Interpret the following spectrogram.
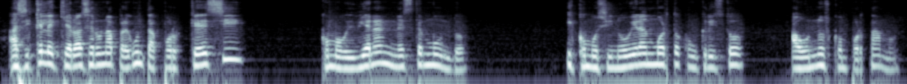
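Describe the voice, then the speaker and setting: With a mid-range voice, a Bible teacher running a study group speaks emphatically. He puts questions to his listeners, then answers them, breaking into loud, rising bursts.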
